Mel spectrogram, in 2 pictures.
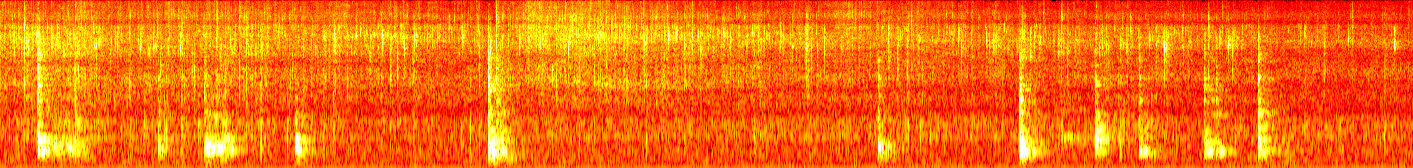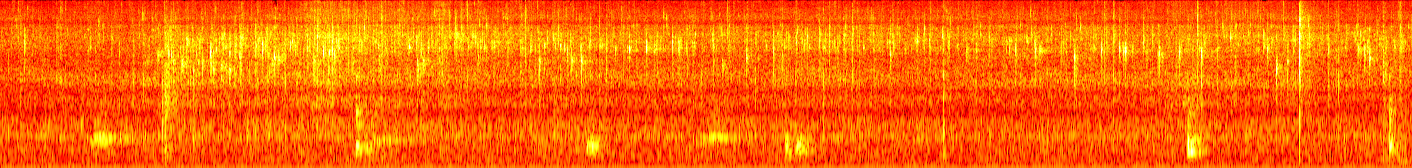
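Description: Hot dog sausages sizzling steadily in a frying pan, with a metal spoon now and then scraping and clinking against the pan as they are stirred and turned.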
